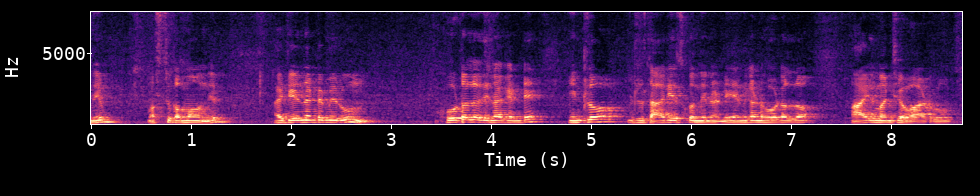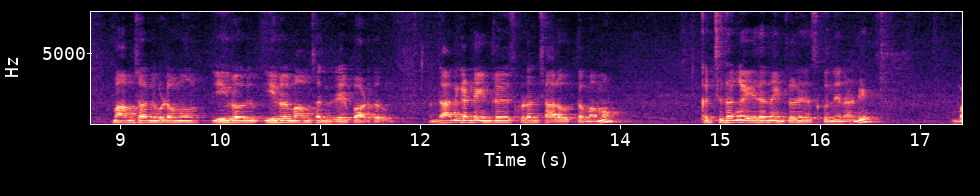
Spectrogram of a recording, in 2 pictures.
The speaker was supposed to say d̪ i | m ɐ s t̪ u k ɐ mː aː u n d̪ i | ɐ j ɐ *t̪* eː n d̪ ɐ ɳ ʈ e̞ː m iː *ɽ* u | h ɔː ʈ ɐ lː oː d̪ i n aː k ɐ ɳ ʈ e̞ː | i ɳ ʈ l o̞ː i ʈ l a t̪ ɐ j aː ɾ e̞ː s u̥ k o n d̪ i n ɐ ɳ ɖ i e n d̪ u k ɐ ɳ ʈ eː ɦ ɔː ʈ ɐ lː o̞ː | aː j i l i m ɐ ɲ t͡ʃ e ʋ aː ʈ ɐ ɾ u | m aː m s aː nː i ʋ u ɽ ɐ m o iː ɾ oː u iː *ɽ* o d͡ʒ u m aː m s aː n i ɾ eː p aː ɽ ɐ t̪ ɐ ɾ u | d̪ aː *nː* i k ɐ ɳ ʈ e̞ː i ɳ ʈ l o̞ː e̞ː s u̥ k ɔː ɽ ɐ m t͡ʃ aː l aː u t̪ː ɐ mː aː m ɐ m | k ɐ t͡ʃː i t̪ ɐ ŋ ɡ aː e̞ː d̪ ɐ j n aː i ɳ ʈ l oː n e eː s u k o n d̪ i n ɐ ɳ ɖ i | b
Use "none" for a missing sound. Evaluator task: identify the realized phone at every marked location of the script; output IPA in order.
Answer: t̪, ɾ, ɾ, n

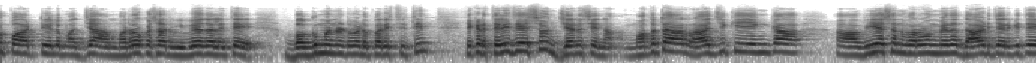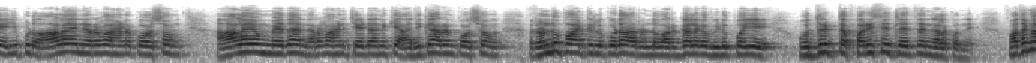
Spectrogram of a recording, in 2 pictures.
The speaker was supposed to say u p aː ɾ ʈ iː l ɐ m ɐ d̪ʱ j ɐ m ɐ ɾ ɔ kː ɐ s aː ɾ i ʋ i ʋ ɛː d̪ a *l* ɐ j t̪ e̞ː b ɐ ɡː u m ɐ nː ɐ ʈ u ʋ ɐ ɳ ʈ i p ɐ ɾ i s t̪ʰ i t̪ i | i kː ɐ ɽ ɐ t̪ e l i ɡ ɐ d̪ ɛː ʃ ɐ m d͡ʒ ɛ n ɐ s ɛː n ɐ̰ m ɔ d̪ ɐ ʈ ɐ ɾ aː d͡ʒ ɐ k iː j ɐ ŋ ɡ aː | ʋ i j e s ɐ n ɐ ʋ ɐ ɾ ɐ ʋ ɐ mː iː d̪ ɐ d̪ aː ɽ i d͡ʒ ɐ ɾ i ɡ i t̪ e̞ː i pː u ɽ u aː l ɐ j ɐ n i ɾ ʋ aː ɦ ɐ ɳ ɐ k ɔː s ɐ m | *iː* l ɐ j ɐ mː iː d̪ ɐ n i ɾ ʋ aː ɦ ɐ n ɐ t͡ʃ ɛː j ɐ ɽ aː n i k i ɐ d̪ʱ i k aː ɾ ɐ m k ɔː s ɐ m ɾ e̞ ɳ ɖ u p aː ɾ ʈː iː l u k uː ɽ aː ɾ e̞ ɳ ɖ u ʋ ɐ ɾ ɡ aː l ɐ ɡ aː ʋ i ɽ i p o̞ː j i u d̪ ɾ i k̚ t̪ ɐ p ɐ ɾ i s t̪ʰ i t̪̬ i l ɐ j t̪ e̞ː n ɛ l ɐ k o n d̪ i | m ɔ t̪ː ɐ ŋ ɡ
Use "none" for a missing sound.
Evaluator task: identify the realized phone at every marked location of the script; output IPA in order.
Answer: l, aː

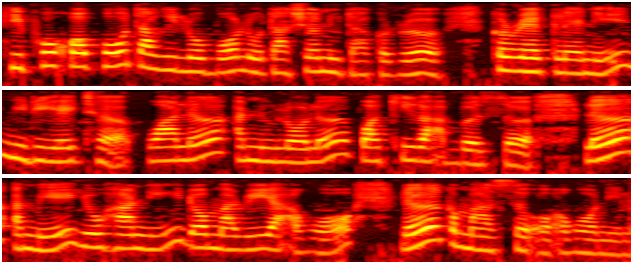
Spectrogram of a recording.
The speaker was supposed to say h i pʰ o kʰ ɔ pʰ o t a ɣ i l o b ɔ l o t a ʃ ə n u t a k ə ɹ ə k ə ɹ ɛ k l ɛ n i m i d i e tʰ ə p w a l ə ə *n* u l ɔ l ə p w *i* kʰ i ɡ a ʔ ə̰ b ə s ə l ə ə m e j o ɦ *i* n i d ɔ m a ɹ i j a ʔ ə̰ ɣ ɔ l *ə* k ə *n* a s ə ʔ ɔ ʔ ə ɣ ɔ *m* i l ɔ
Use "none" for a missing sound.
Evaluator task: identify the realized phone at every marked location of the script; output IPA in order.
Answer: n, a, a, ə, m, n

